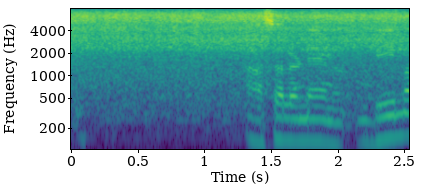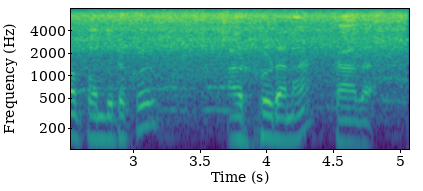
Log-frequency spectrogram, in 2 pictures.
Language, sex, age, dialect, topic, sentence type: Telugu, male, 25-30, Central/Coastal, agriculture, question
